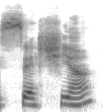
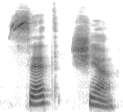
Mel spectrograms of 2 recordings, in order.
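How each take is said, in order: First: Sept is said without its final T sound. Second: Sept is said with its final T sound. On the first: It would not clearly mean seven. The speaker calls it wrong. "it would be very hard to say c'est chien" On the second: It clearly means seven. The speaker calls it right. "So to make sure we mean seven, we say sept chiens"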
